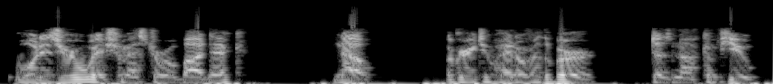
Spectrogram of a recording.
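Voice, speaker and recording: A man's put-on character voice, medium in pitch, monotone and flat, at a fairly slow pace with long, frequent pauses. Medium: dub. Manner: flat, mechanical.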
